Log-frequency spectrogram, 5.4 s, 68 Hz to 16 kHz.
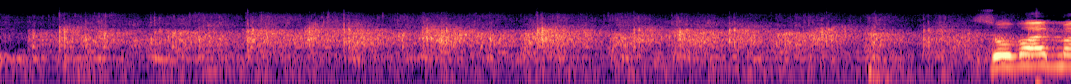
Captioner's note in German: Beifall bei der CDU und dem BÜNDNIS 90/DIE GRÜNEN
